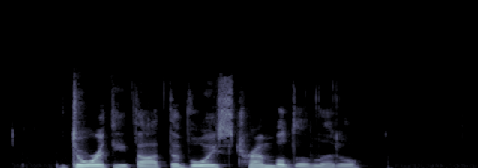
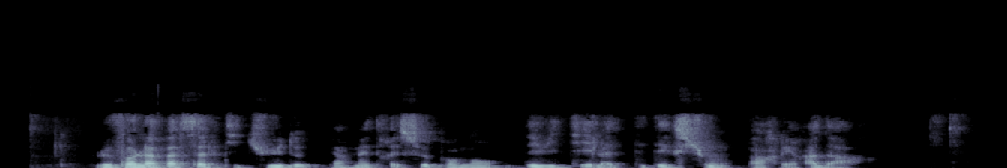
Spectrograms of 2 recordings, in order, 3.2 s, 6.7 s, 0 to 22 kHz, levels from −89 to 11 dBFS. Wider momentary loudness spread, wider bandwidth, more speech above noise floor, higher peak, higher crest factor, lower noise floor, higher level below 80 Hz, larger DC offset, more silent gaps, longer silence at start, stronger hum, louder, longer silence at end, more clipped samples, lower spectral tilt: first, 18 LU vs 14 LU; first, 12 kHz vs 7.4 kHz; first, 57 dB vs 47 dB; second, -8 dBFS vs -4 dBFS; about the same, 20 dB vs 22 dB; first, -83 dBFS vs -71 dBFS; second, -90 dBFS vs -62 dBFS; neither; neither; second, 0.4 s vs 0.65 s; neither; about the same, -26 LUFS vs -25 LUFS; second, 0.8 s vs 1 s; neither; about the same, -5 dB/octave vs -6 dB/octave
